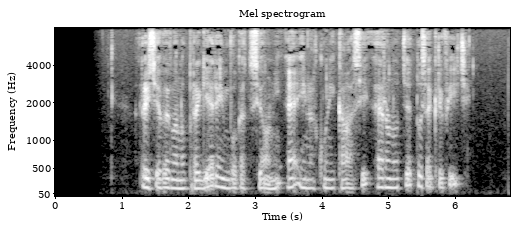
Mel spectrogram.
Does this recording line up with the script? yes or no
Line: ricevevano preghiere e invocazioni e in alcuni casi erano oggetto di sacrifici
no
